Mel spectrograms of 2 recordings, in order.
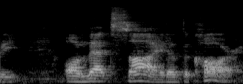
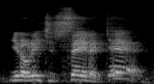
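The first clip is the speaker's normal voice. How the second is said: higher-pitched mock annoyance; imitated bitter retort; 7 semitones higher, 4 dB louder, faster than usual. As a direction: mimic his angry comeback, less forcefully. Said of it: "he said really angrily".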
